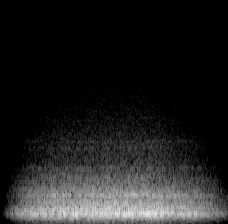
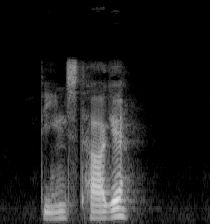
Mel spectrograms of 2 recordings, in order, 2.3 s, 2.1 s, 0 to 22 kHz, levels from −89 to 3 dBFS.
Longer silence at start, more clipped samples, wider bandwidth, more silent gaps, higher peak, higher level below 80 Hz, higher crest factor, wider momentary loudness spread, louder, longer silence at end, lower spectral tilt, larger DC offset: second, 0.15 s vs 0.45 s; neither; second, 1.5 kHz vs 7.6 kHz; neither; about the same, -2 dBFS vs -2 dBFS; first, -52 dBFS vs -66 dBFS; second, 14 dB vs 20 dB; about the same, 13 LU vs 13 LU; first, -16 LUFS vs -20 LUFS; second, 0.15 s vs 0.8 s; first, -15.5 dB/octave vs -5 dB/octave; neither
